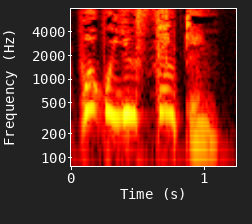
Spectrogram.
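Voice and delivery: high, sharp scolding mother; Mom yelling. A narrator's reading. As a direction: yell it like an angry mom. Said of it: "could almost hear Mom yelling".

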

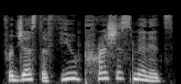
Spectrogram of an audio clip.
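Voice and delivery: ordinary delivery

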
